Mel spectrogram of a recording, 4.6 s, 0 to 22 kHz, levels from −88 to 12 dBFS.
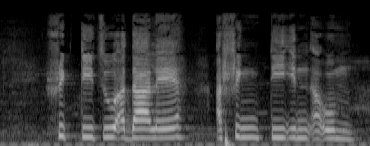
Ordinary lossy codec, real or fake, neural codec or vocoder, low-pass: MP3, 64 kbps; real; none; 14.4 kHz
